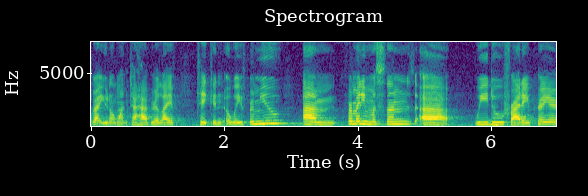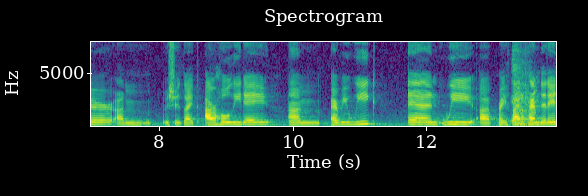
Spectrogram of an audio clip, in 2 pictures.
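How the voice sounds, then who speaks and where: A woman from the Bronx, stuffy from a cold, speaking earnestly and reflectively as a panelist. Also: medium pitch. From United States (the Bronx, New York). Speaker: panelist, community organizer. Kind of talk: panel talk.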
